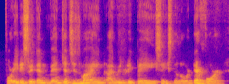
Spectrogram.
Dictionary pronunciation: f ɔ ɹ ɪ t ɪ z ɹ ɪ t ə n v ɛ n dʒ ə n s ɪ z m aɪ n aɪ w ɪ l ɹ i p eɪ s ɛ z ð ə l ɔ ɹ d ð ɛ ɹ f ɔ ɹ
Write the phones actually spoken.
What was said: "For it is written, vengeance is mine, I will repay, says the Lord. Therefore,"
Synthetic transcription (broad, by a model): f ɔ ɹ ɪ t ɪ s ɹ ɪ t ə n v ɛ n dʒ ə n s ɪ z m aɪ n aɪ w ɪ l ɹ i p eɪ s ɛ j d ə l ɔ ɹ d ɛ ɹ f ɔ ɹ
